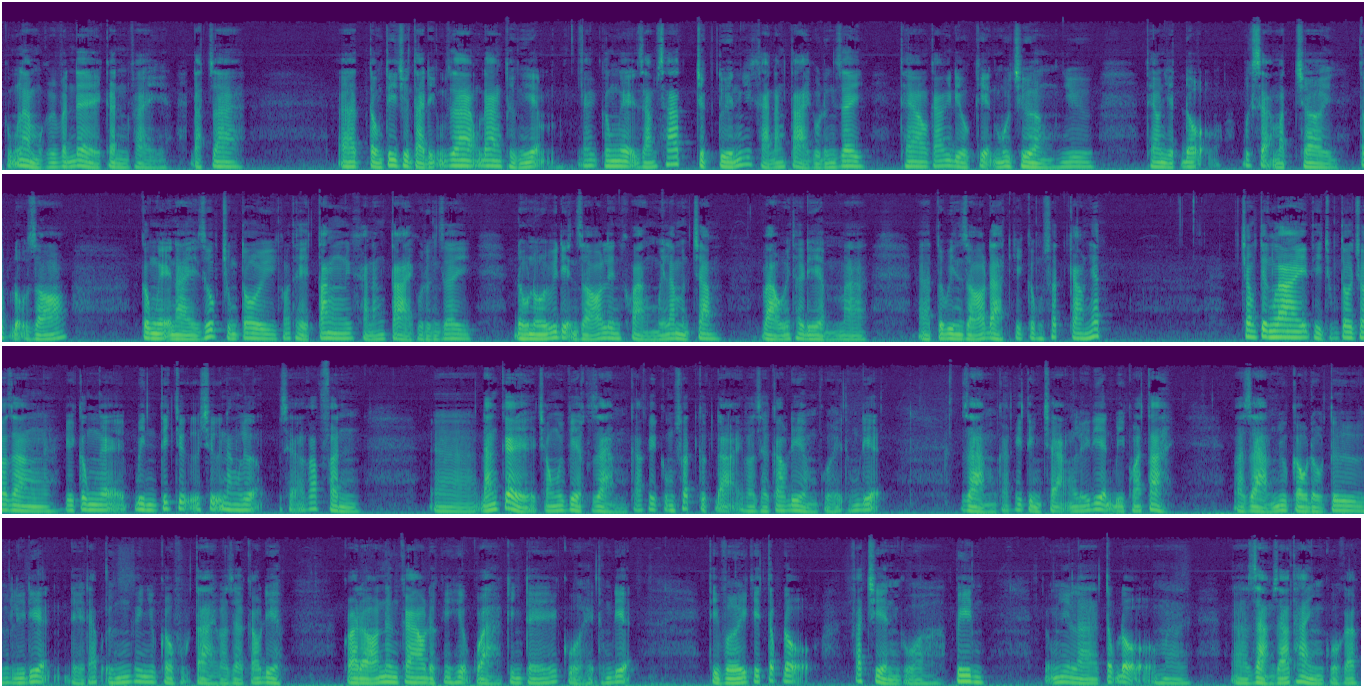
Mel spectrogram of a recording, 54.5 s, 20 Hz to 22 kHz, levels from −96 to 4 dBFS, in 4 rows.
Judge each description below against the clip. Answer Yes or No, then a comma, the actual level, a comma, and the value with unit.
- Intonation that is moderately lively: Yes, average, 4.0 semitones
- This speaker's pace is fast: No, average, 215 wpm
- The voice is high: No, low, 110 Hz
